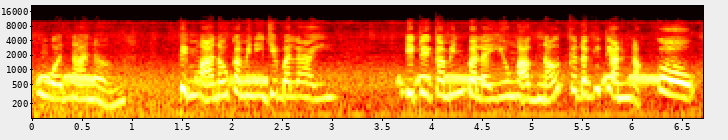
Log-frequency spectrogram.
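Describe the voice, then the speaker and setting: A woman's voice: sits high, moderate pace, close to an everyday voice. A woman playing a long-suffering, plaintive wife and mother in a radio drama, with an Ilocano accent. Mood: hurt, tearful. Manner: plaintive, aggrieved. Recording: noisy background with birds and animals.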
